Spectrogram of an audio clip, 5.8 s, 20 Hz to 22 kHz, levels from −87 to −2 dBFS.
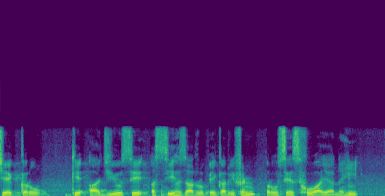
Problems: constant background noise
